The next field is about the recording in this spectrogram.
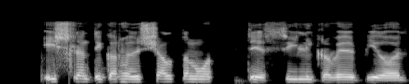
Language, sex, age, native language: Icelandic, male, 13, Icelandic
